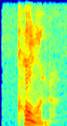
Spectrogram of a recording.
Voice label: "colon", En-us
